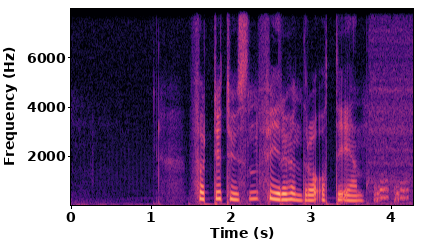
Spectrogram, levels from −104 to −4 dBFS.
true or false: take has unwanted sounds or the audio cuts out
true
